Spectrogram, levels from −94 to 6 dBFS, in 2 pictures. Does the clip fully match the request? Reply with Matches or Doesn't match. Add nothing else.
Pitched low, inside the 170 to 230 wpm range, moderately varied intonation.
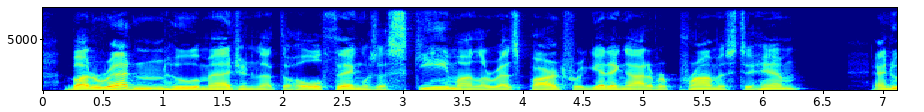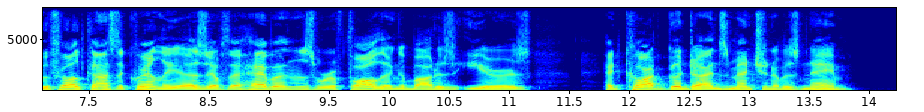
Matches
